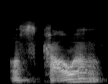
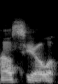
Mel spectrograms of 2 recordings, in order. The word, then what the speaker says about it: Osceola: the school district in oscala florida against gallagher i believe osceola i'm not exactly sure how to pronounce that osceola thank you darren thank you um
